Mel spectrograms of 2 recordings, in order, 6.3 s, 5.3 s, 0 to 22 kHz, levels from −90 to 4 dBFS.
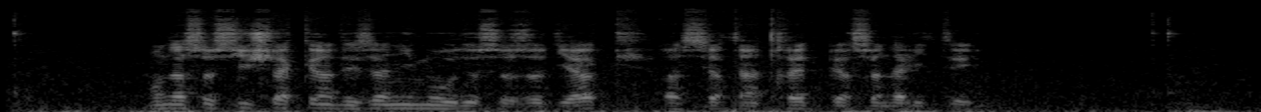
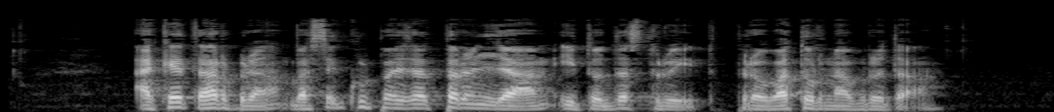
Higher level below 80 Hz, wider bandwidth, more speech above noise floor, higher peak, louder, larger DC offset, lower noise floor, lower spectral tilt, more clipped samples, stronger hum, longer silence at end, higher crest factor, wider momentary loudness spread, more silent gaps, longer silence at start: second, -70 dBFS vs -54 dBFS; first, 16.5 kHz vs 11 kHz; second, 26 dB vs 45 dB; second, -22 dBFS vs 0 dBFS; second, -45 LUFS vs -21 LUFS; neither; first, -73 dBFS vs -65 dBFS; second, -1 dB/octave vs -4.5 dB/octave; neither; neither; second, 0.15 s vs 0.6 s; about the same, 26 dB vs 22 dB; first, 21 LU vs 11 LU; neither; second, 0.05 s vs 0.65 s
